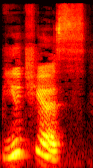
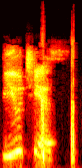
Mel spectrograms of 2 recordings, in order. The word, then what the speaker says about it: Beauteous: pageant is it Miss beauties um well there's no school for pronunciation but um I think it's pronounced as Beauty as Beauty as um the same is beautiful so pictures beautiful oh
